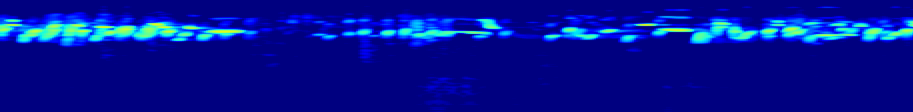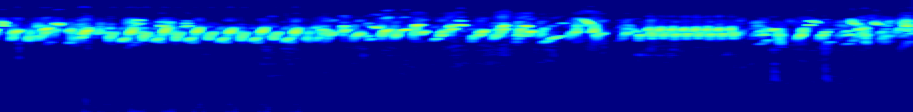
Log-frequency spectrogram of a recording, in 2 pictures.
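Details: European goldfinch in training for high-pitched singing delivers a long, nearly unbroken twittering song, rapid liquid chirps running into dense buzzy trills, one short pause early on, nothing else audible.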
